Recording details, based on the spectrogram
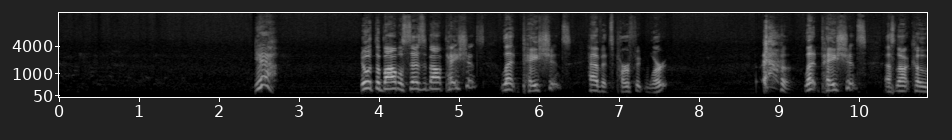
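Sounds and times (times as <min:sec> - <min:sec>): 
speech: 0:03.9 - 0:07.7, 0:09.0 - 0:10.8
rough throaty coughs: 0:08.7 - 0:09.2.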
